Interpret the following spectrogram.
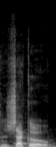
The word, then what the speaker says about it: Jacot: This is a jacket tool, though some pronounce it jacko, which is used to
